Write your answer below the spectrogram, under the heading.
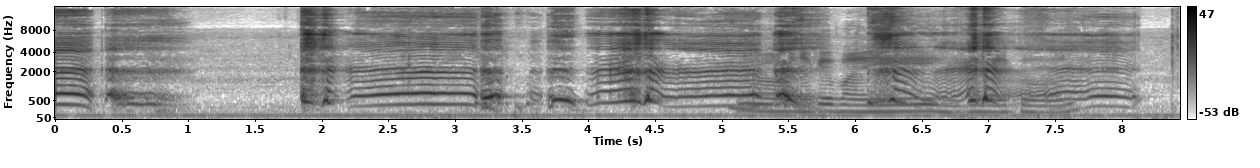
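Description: A baby cries in rising and falling wails with catches between them, adults talking in the room, and a steady background hum.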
